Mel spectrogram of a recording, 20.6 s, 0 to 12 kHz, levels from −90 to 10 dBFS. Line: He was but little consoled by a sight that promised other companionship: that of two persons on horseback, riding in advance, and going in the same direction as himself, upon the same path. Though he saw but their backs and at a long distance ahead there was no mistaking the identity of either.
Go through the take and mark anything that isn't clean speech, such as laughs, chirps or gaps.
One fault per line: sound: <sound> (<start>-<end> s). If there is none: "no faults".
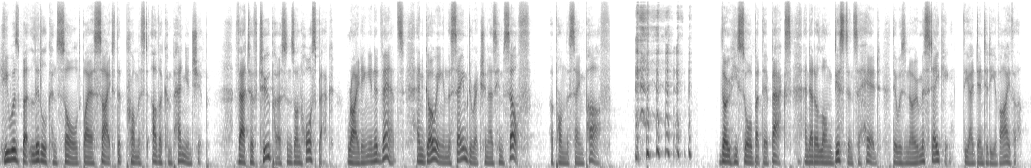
sound: laugh (12.7-13.9 s)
